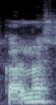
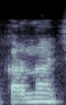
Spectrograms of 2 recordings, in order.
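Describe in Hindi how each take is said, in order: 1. शब्द 'shcha' की ध्वनि पर खत्म होता है। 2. शब्द सादी 'cha' ध्वनि पर खत्म होता है। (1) "कर्णश्च उच्चारण नहीं होगा" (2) "उच्चारण क्या होगा?"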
